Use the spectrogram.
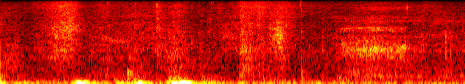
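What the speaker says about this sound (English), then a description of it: "The dog really wants to get in on this video." A dog whimpering and whining nearby in a home, with a few soft low huffs and thin high whines spaced unevenly over a quiet background.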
